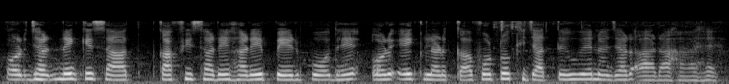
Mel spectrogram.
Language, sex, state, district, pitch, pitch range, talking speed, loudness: Hindi, female, Odisha, Malkangiri, 225 Hz, 215-240 Hz, 155 wpm, -17 LUFS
